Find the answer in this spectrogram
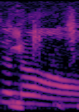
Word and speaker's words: Anal: It's a null. Yeah. Or a null. You can't. It's pronounced a null.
